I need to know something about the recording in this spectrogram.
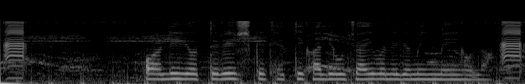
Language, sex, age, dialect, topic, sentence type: Bhojpuri, female, 18-24, Western, agriculture, statement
